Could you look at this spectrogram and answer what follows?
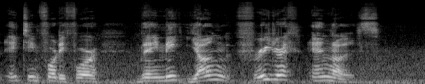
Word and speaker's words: Engels: In Paris in 1844, they meet young Friedrich Engels. Or as you mispronounce it, Engels. It's probably something more like Engel.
